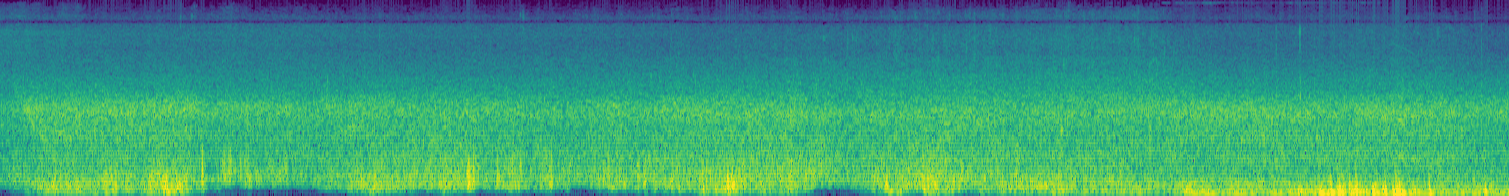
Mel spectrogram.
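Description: Wind buffeting the microphone in irregular gusts over a steady hiss, with the heaviest gusts near the end.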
